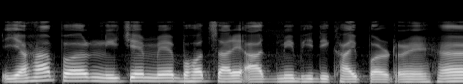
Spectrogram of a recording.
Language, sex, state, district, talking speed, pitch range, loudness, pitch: Hindi, male, Jharkhand, Garhwa, 155 wpm, 125-150 Hz, -13 LUFS, 140 Hz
